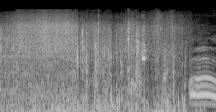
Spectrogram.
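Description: Wind buffeting the microphone with a rough rattle and many small knocks as a Sur-Ron electric dirt bike rides over bumpy ground through tall dry grass, ending as the bike goes down into the grass.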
